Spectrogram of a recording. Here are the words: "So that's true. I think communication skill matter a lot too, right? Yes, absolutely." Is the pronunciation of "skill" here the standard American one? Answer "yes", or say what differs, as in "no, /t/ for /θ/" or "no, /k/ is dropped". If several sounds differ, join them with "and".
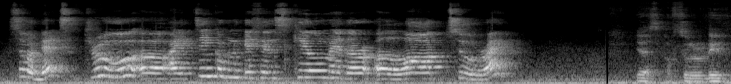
yes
